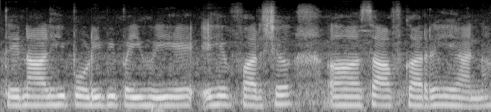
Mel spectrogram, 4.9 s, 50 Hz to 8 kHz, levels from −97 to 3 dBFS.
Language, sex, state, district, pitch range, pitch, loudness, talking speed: Punjabi, female, Punjab, Fazilka, 175-185 Hz, 180 Hz, -15 LUFS, 170 wpm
